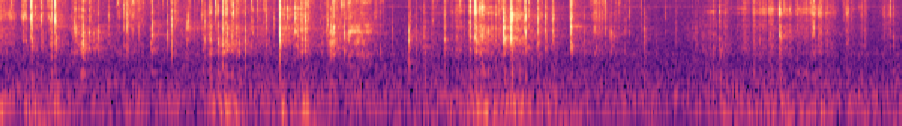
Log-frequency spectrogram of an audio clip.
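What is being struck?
Bar of soap scraped with a knife blade.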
